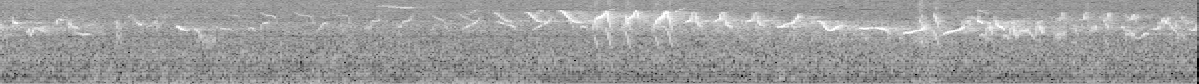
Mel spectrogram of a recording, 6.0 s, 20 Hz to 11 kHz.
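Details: Tree pipit singing at Lauwersmeer, Netherlands, May 2017: high, rapid series of repeated chipping and trilled notes, each phrase changing pace, over a low rumble of wind.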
